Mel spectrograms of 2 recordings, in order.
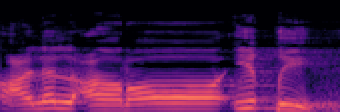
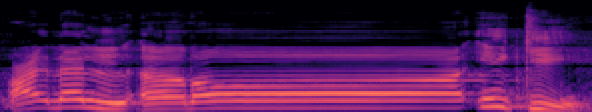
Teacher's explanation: کاف کو باریک رکھنا ہے. یہ کاف جو ہے قاف سے نہیں بدلنا چاہیے.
